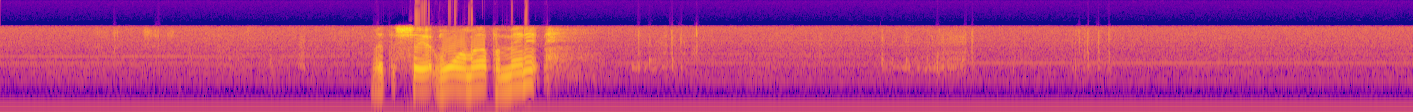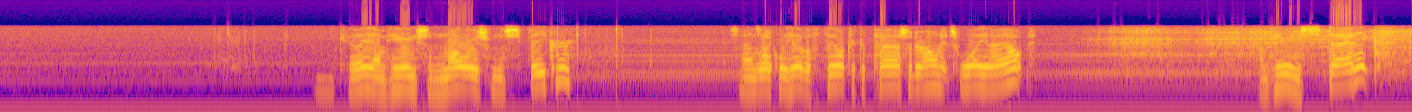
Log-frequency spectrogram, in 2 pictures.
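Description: A radio hums steadily in the background.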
